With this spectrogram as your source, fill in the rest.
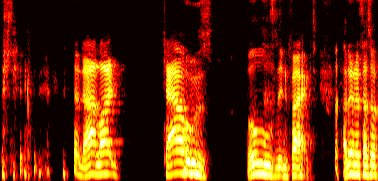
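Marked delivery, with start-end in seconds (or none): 1.1-4.7 high, slow, stretched-out mock voice. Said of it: "my Peter Molyneux impression".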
